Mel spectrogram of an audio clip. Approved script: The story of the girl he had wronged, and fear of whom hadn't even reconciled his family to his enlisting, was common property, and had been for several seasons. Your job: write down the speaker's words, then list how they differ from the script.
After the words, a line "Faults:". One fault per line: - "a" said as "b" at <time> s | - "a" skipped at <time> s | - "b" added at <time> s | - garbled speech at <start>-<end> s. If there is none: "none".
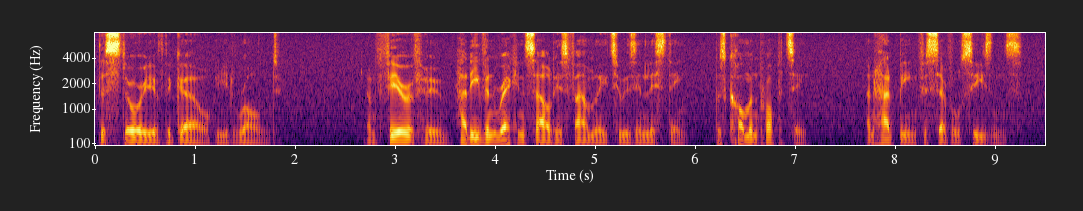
The story of the girl he had wronged, and fear of whom had even reconciled his family to his enlisting, was common property, and had been for several seasons.
Faults:
- "hadn't" said as "had" at 3.6 s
